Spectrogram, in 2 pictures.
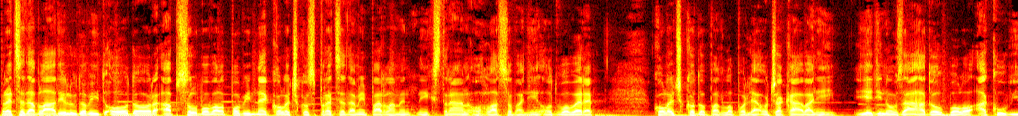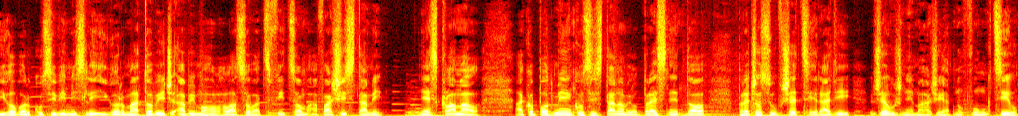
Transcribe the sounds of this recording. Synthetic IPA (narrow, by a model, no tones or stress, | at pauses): pɾɛt̪t͡sɛd̪aʋlaːd̪ilud̪ɔʋiːd̪ɔːd̪ɔɾapsɔlʋɔʋalpɔʋinːɛːkɔlɛt͡ʃkɔspɾɛt͡sɛd̪amipaɾlamɛnt̪niːxst̪ɾaːnɔɦlasɔʋaɲiːɔd̪ʊɔʋɛɾɛ | kɔlɛt͡ʃkɔd̪ɔpad̪lɔpɔd̪ʎaɔt͡ʃakaːʋaɲiː | jɛɟinɔʊzaːɦad̪ɔʊbɔlɔʔakuːʋiːɦɔʋɔɾkusiʋimisliːiɡɔɾmat̪ɔʋit͡ʃabimɔɦɔlɦlasɔʋaɟsfit͡sɔma̰faʃist̪ami | ɲɛsklamal | akɔpɔd̪mɪɛŋkusist̪anɔʋilpɾɛsɲɛt̪ɔ | pɾɛt͡ʃɔsuːfʃɛt̪t͡siɾaɟiʒɛuʒɲɛmaːʒɪad̪̚nufuŋkt͡siu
